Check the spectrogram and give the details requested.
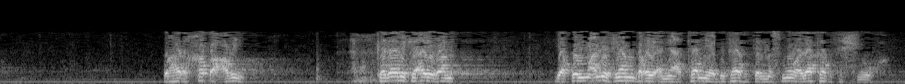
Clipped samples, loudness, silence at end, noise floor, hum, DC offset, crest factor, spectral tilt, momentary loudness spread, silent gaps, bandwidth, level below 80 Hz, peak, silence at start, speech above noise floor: under 0.1%; -16 LUFS; 0.15 s; -43 dBFS; none; under 0.1%; 14 dB; -8.5 dB/octave; 17 LU; none; 4.9 kHz; -48 dBFS; -4 dBFS; 0.2 s; 27 dB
